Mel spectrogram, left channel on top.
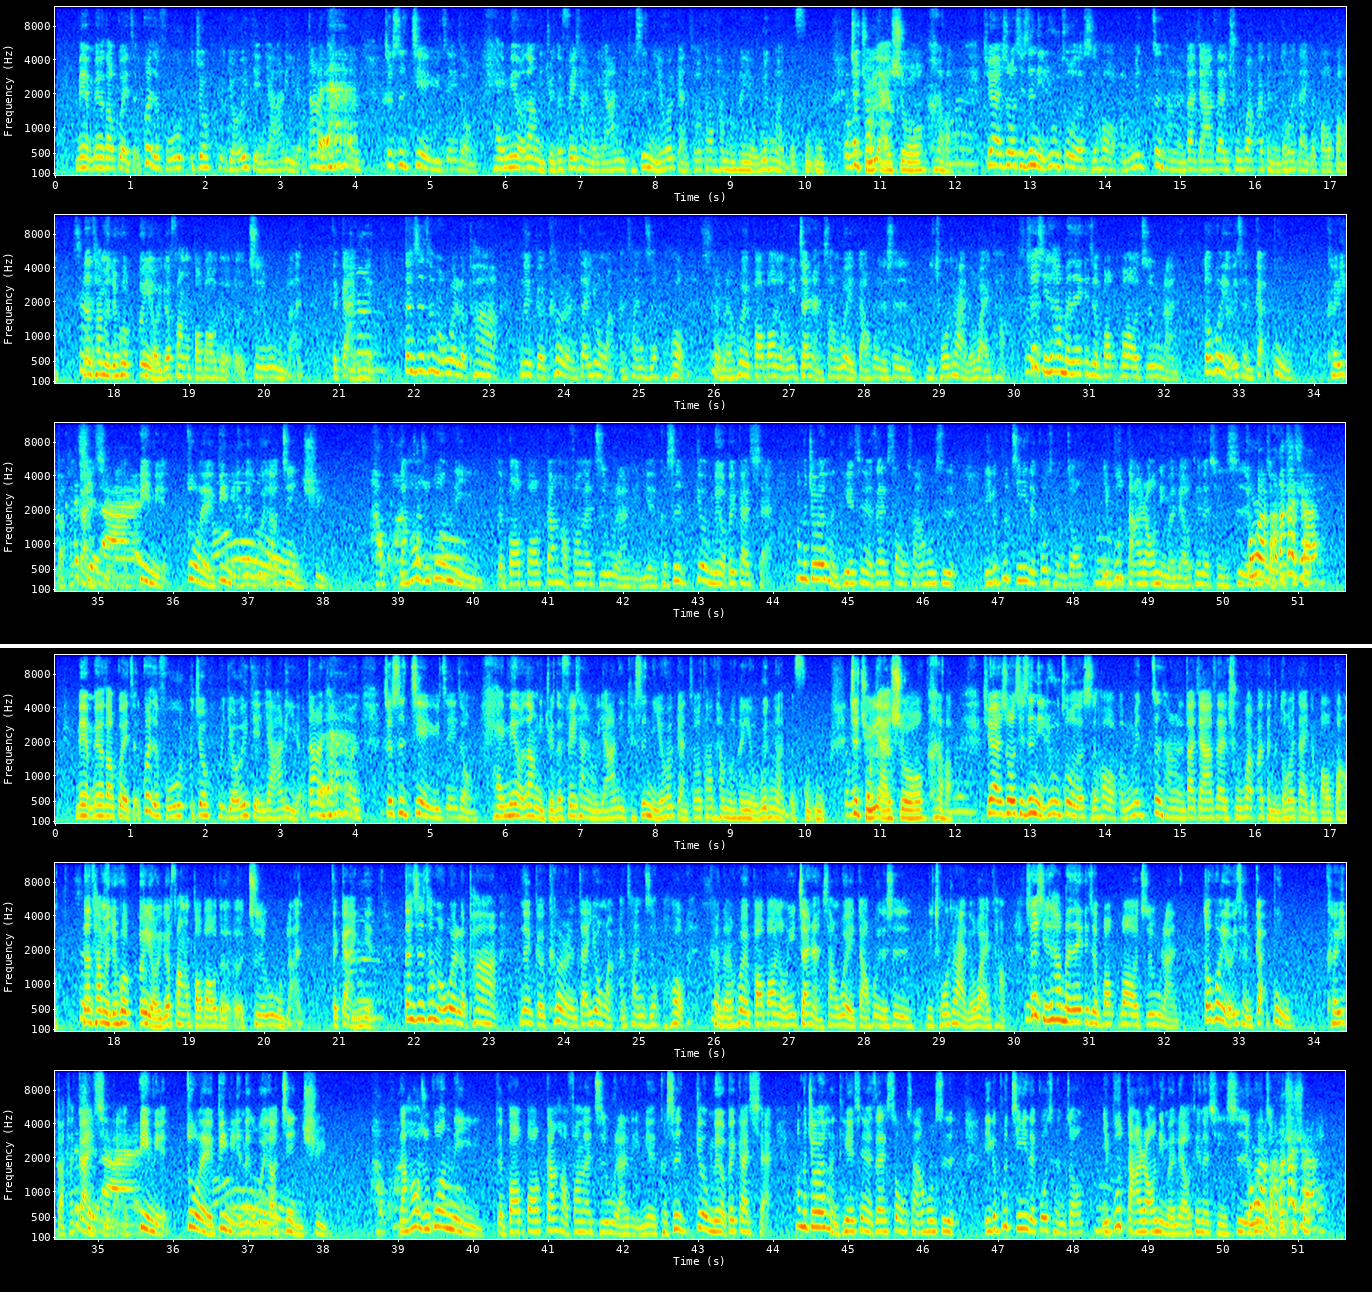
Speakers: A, on the right; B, on the left.
A: 没有没有到柜子，柜子服务就会有一点压力了。当然，
B: 对，
A: 他们就是介于这一种还没有让你觉得非常有压力，
B: <laughs>
A: 可是你又会感受到他们很有温暖的服务。
B: 怎么做？
A: 就举例来说，
B: <laughs>
A: <laughs> 哈哈，
B: 嗯，
A: 举例来说，其实你入座的时候，因为正常人大家在出外可能都会带一个包包，
B: 是，
A: 那他们就会会有一个放包包的置物篮的概念。
B: 嗯，
A: 但是他们为了怕那个客人在用完餐之后，
B: 是
A: 可能会包包容易沾染上味道，或者是你脱下来的外套，
B: 是。
A: 所以其实他们那一种包包的植物篮都会有一层盖布，可以把它盖起来，
B: 戴起来，
A: 避免对避免那个味道进去。
B: 哦，好夸张哦，
A: 然后如果你的包包刚好放在置物篮里面，可是就没有被盖起来，他们就会很贴心的在送餐或是一个不经意的过程中，
B: 嗯，
A: 以不打扰你们聊天的形式，
B: 突然把它盖起来，
A: 会走过去说：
